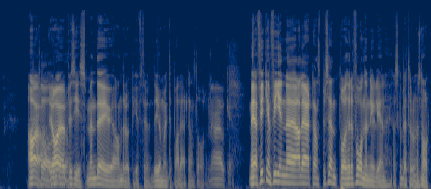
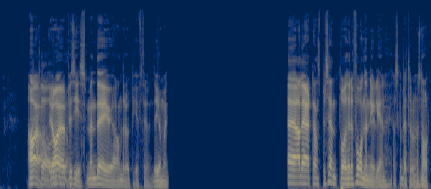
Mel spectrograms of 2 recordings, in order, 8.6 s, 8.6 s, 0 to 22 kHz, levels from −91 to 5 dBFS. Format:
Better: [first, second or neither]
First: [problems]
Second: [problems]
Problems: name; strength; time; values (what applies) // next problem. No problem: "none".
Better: first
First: none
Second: audio cutting out; at 3.5 s for 2.5 s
